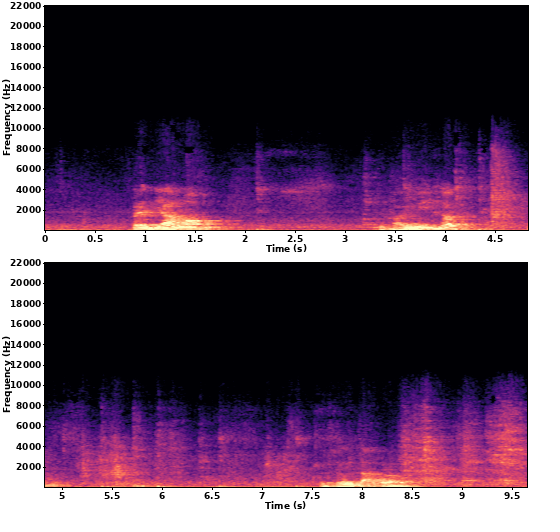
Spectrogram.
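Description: A man speaks calmly in a room, with pauses.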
